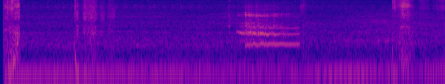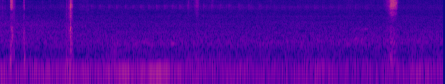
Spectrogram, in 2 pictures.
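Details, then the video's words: Domestic cat giving one short, clear, tonal meow, slightly falling, lasting about half a second, over a steady low rumble with scattered clicks and knocks. "A cute meow"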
